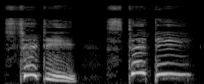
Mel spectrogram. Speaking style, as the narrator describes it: she gasped, giddily

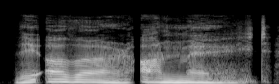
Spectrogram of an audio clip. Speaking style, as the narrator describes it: Mishram said, her voice booming across them

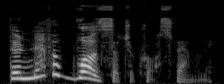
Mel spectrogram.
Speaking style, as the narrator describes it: cried, losing her temper when she had upset an inkstand, broken both boot lacings, and sat down upon her hat

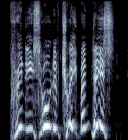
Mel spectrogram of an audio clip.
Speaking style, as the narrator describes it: he cried

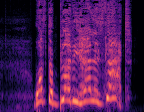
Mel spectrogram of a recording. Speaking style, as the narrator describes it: shouted as he revved the engine to life

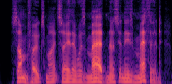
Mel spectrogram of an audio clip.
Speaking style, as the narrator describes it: muttered the inspector

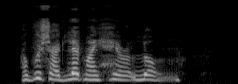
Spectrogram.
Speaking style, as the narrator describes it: cried Meg petulantly

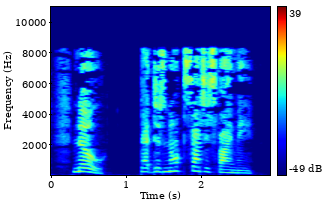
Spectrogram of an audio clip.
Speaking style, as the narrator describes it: I exclaimed

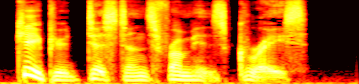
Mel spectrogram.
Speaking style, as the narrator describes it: Zhu growled

